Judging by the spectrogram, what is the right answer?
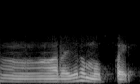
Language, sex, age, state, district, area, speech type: Telugu, male, 30-45, Andhra Pradesh, Nandyal, rural, conversation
